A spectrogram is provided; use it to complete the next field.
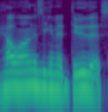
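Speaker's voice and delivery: normal talking voice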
